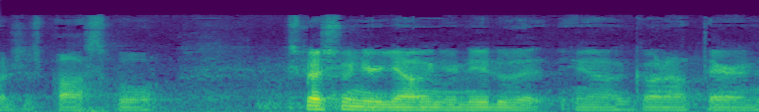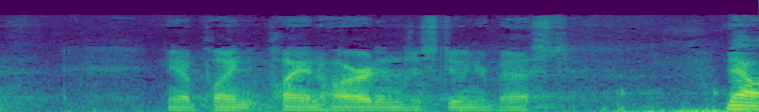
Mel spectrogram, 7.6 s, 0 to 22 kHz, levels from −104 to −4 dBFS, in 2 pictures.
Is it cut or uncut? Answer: uncut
